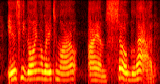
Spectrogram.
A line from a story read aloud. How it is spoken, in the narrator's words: cried Mary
